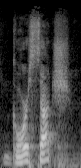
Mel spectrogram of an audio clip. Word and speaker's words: Gorsuch: Uh, first of all, I did look up how to pronounce it properly, and he did say in his testimony that it's pronounced Gorsuch. – That is so frustrating. um, it's a spondee, right? The emphasis is the same on both the first and second syllable.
